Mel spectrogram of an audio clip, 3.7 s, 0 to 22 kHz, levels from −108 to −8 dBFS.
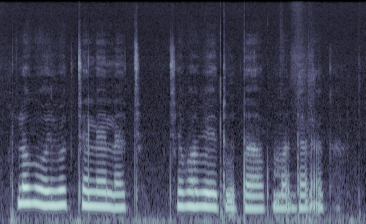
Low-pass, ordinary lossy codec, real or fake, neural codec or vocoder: none; none; fake; vocoder, 44.1 kHz, 128 mel bands, Pupu-Vocoder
